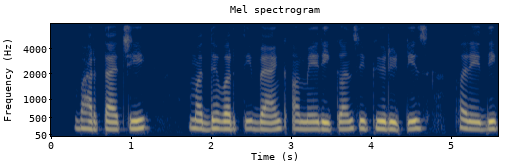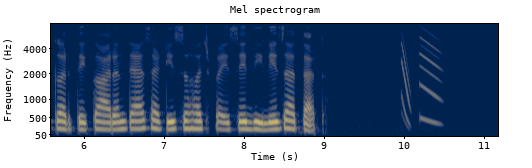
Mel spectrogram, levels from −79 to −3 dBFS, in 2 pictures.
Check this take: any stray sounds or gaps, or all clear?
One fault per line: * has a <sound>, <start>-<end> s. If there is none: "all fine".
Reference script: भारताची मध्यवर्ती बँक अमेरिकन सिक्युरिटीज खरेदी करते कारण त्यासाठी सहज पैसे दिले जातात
* has a chirp, 10.0-10.5 s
